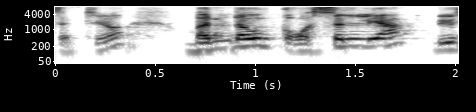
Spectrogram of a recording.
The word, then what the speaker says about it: Kausalya: It is not Kausalya but Kausalya. So, very interestingly, the pronunciation in Awadhi of Kau is exactly the same as the pronunciation of Au in Marathi.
